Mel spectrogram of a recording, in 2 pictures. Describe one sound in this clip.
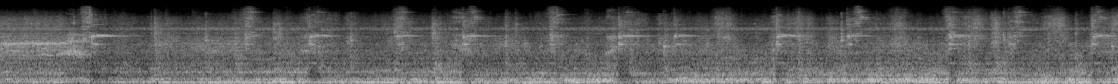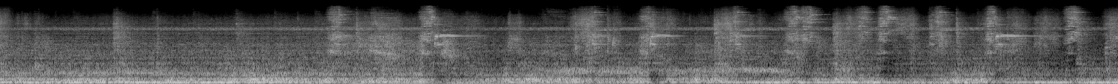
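Hands grab and scrape against rock.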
